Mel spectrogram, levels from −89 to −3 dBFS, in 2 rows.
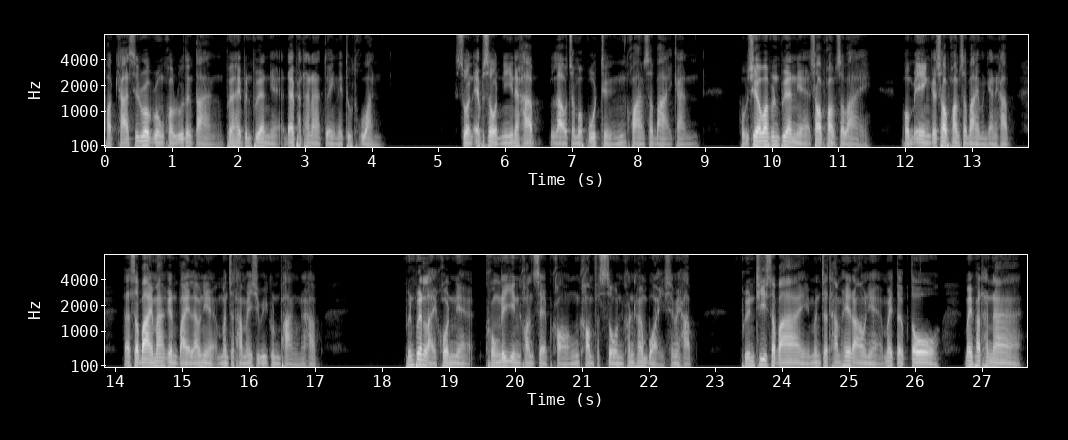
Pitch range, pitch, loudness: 80-95 Hz, 90 Hz, -26 LUFS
